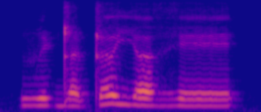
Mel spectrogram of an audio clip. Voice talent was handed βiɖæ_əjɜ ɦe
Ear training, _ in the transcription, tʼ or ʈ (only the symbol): ʈ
